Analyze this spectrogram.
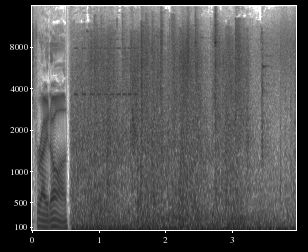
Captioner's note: gun firing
